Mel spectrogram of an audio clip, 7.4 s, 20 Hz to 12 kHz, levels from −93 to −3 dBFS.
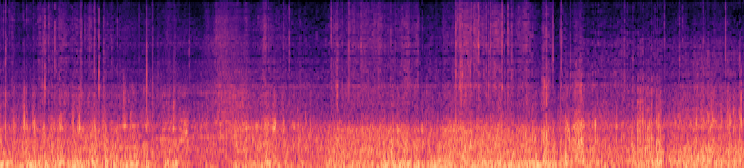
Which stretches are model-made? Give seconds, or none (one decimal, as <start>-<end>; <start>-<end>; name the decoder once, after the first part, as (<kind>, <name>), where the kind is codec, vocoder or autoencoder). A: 1.2-2.5 (codec, SNAC)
